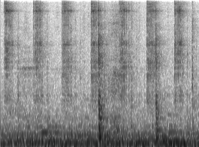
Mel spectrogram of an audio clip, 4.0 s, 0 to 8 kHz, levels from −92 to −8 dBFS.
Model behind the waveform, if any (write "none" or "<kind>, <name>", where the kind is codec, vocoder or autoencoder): none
